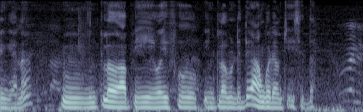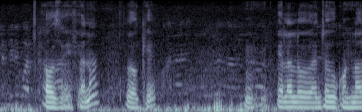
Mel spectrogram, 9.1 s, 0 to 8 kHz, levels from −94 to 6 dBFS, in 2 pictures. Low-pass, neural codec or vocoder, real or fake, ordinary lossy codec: none; none; real; none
